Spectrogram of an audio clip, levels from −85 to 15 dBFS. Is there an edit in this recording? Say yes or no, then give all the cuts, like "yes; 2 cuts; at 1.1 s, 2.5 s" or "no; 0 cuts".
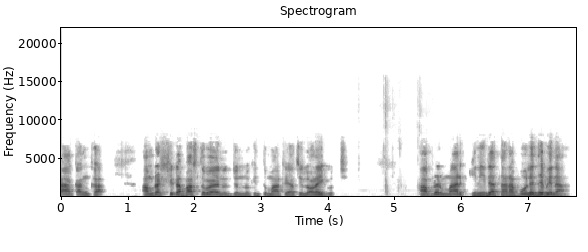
no; 0 cuts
